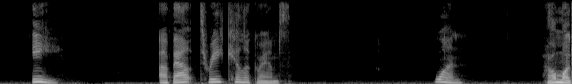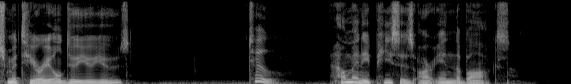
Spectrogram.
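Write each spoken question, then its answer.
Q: About 3 kilograms.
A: 1: How much material do you use?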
